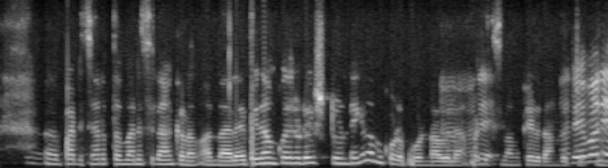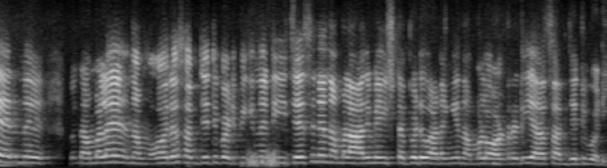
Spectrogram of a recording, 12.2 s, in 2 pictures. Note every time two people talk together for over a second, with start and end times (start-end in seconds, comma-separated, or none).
none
